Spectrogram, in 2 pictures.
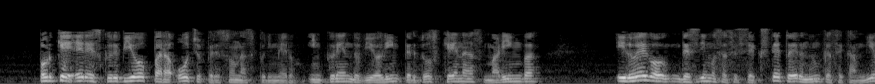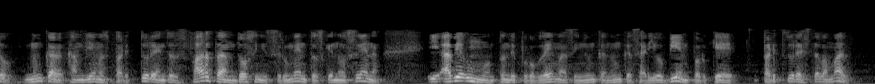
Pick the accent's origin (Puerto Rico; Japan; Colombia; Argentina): Japan; Spanish is a second language; yo vengo de Japón, y cuando yo tengo alguna inspiración de esa cultura ecuatoriana, pero dentro de mí todavía hay algo que escuché cuando yo era bebé en Japón.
